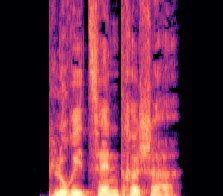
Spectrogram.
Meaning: inflection of plurizentrisch: 1. strong/mixed nominative masculine singular 2. strong genitive/dative feminine singular 3. strong genitive plural
- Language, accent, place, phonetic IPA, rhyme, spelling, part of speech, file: German, Germany, Berlin, [pluʁiˈt͡sɛntʁɪʃɐ], -ɛntʁɪʃɐ, plurizentrischer, adjective, De-plurizentrischer.ogg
